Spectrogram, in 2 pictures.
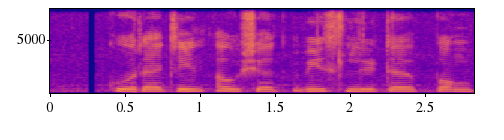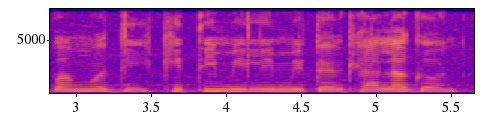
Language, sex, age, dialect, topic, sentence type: Marathi, female, 46-50, Varhadi, agriculture, question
